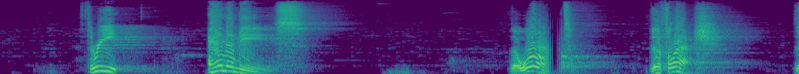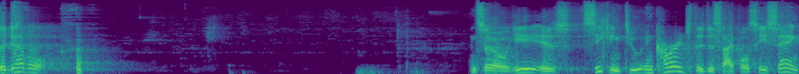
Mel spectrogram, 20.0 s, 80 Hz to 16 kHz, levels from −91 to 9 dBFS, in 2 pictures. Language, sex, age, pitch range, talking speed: English, male, 50-69, 140-220 Hz, 55 wpm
